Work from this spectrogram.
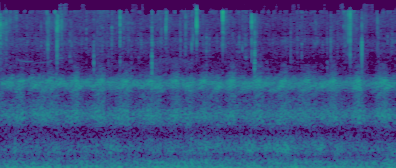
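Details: Continuous frog chorus, a droning trill layered in two pitches without pause, broken by frequent dry snapping crackles of a wood fire.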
